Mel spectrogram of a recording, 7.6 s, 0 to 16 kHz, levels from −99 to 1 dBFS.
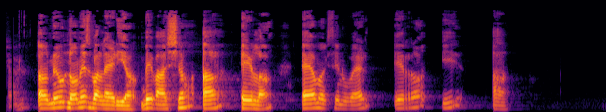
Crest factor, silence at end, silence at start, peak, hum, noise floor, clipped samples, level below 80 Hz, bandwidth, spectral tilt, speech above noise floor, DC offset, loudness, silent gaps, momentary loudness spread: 18 dB; 1.3 s; 0.45 s; 0 dBFS; none; -89 dBFS; under 0.1%; -68 dBFS; 11 kHz; -5.5 dB/octave; 72 dB; under 0.1%; -17 LUFS; none; 20 LU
